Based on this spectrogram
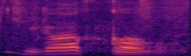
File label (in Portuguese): "rabo", kalapalo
